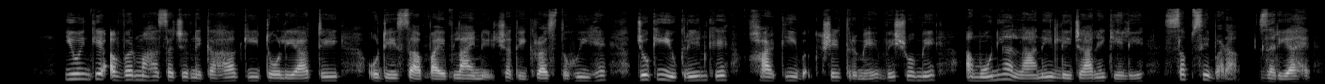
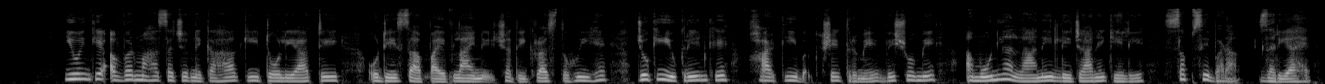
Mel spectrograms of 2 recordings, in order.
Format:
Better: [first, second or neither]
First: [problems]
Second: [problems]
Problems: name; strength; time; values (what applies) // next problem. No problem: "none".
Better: second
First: thin; very; fading below 450 Hz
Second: none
